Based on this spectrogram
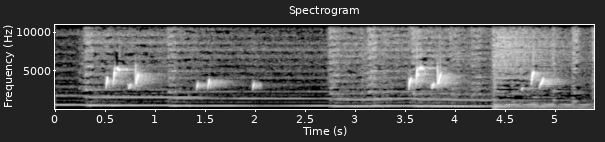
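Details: European goldfinch kept by hobbyists of a goldfinch association in Marrakech, Morocco: short bright twittering bursts of quick rising and falling notes, several phrases spaced about a second apart, over sustained background music tones.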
